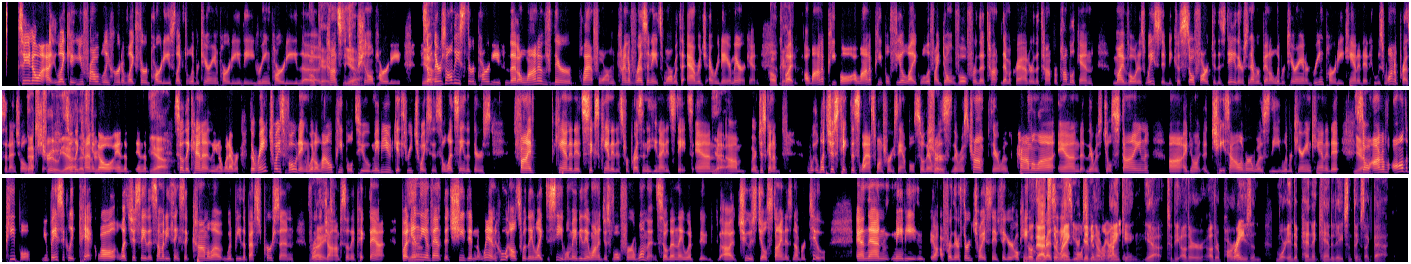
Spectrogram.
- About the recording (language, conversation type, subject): English, unstructured, How can ordinary people make a difference in politics?
- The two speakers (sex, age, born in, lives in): female, 50-54, United States, United States; male, 65-69, United States, United States
- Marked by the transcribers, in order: none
